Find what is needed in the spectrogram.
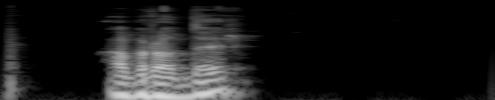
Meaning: indefinite plural of abrodd
- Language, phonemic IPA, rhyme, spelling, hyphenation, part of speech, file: Norwegian Bokmål, /aˈbrɔdːər/, -ər, abrodder, ab‧rodd‧er, noun, NB - Pronunciation of Norwegian Bokmål «abrodder».ogg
